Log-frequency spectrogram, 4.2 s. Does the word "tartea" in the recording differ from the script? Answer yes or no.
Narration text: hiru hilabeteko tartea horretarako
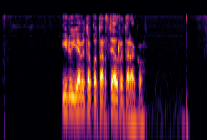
no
